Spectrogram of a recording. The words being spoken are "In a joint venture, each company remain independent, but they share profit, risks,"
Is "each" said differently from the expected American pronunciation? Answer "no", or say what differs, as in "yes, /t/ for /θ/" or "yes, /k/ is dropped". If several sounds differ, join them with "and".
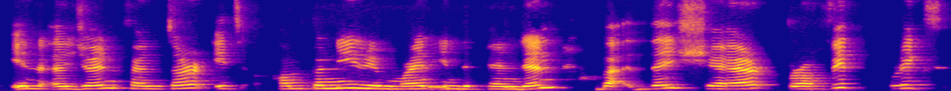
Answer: yes, /s/ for /tʃ/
